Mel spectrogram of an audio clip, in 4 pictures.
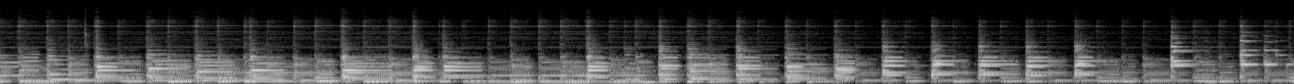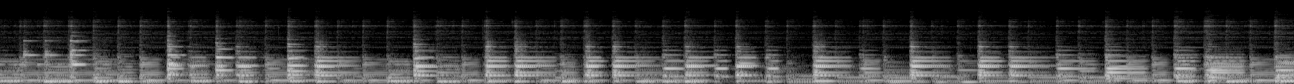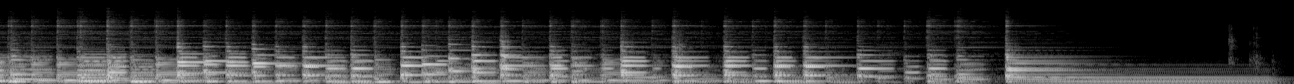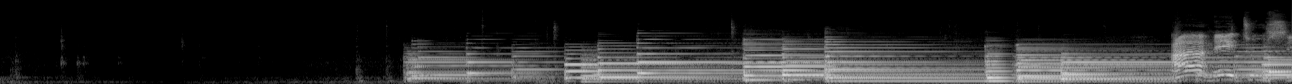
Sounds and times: Keyboard (musical): 0.0s - 38.7s, 42.9s - 51.7s
Blues: 0.0s - 38.8s
Jazz: 0.0s - 38.9s, 42.3s - 51.7s.

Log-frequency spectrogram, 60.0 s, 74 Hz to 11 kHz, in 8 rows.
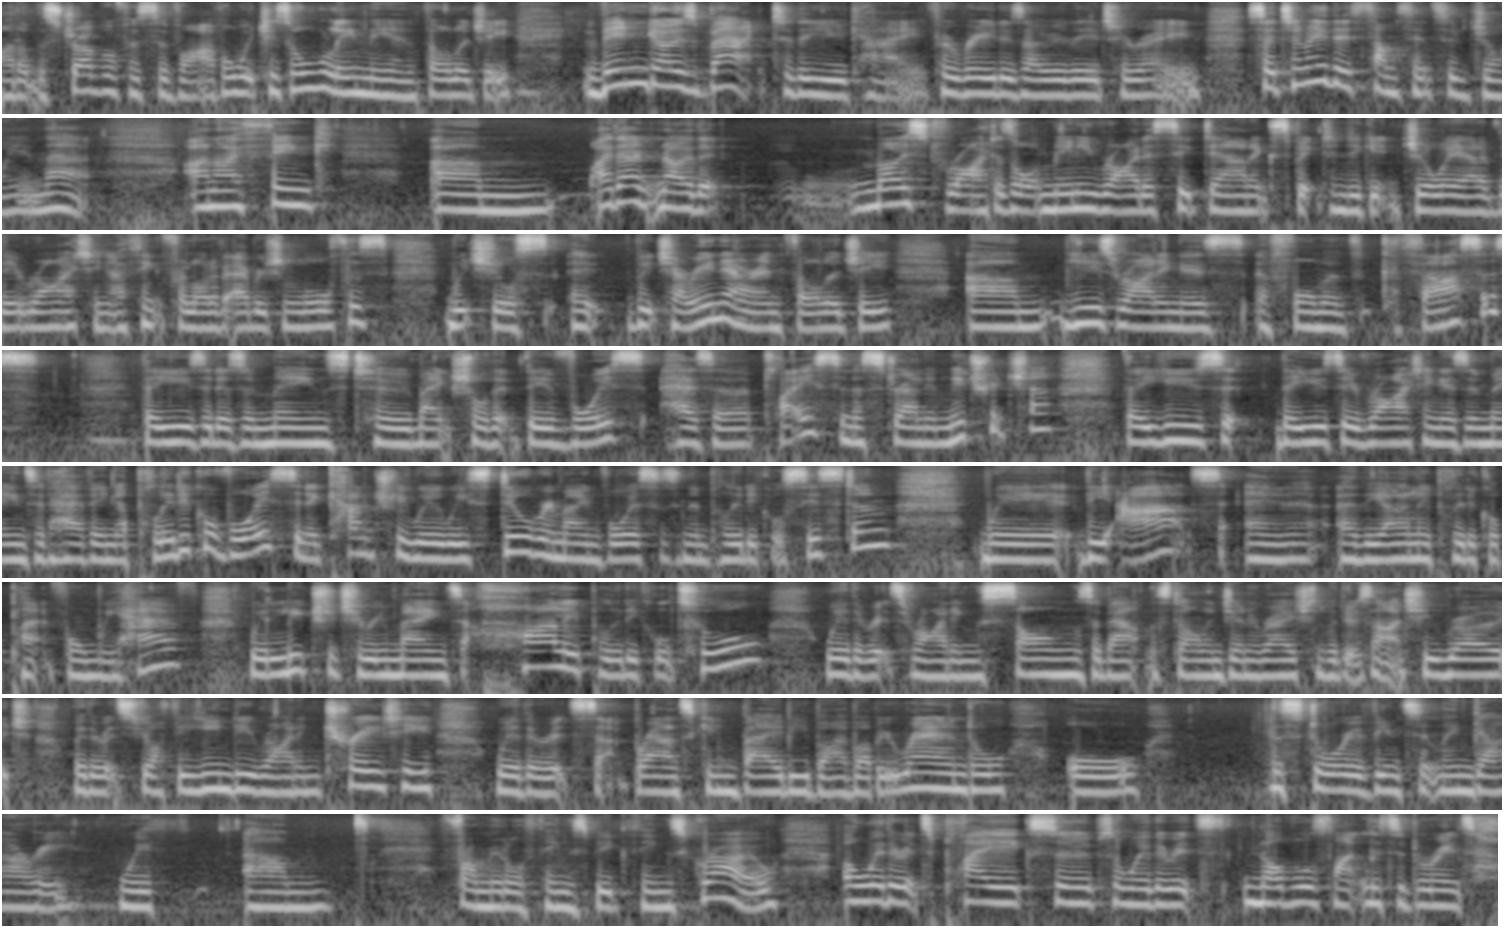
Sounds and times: Speech: 0.0s - 50.7s, 51.3s - 54.2s, 54.8s - 59.9s.

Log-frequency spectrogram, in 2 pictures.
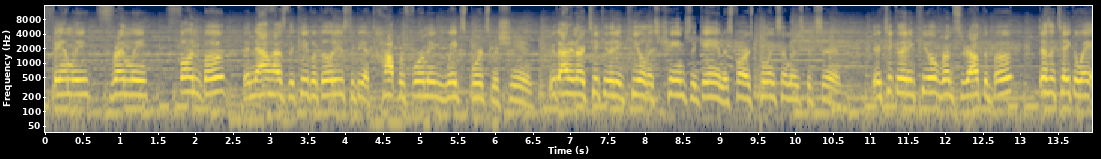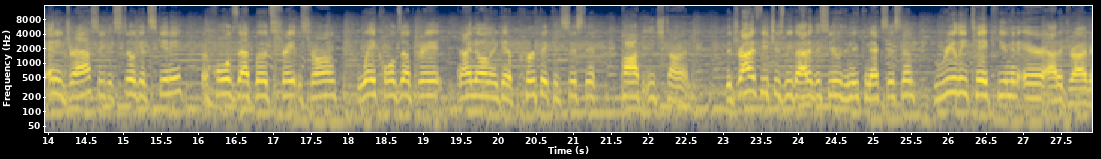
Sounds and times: Music: 0.0s - 27.9s
Speech: 0.0s - 27.9s.

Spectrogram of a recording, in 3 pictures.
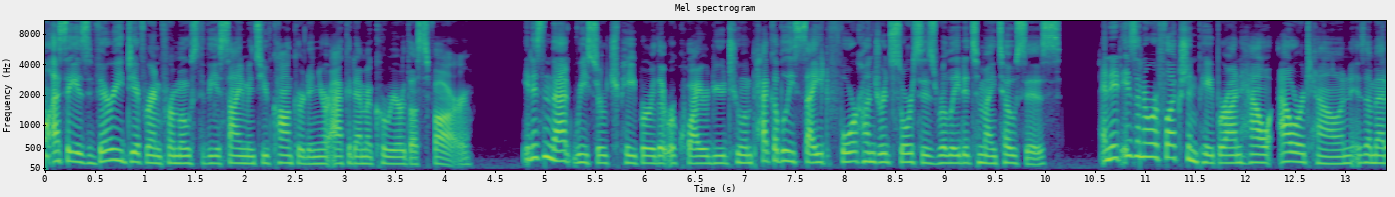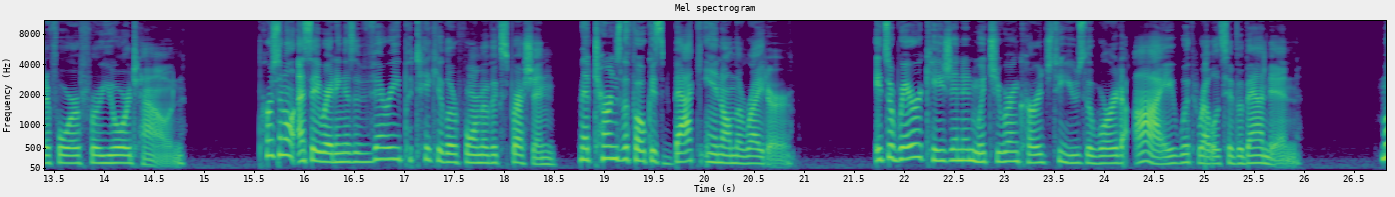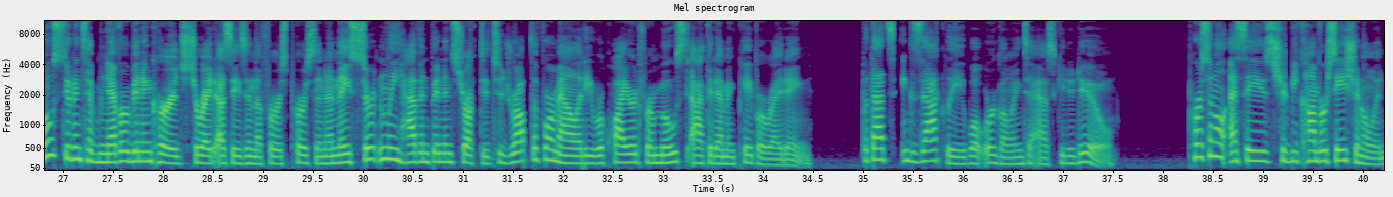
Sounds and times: Speech: 0.0s - 14.8s, 15.6s - 20.9s, 21.8s - 26.0s, 26.8s - 37.5s, 38.3s - 40.2s.

